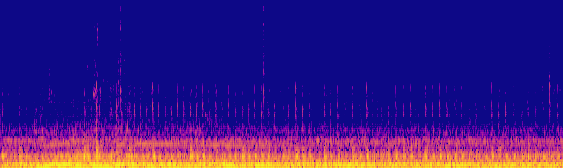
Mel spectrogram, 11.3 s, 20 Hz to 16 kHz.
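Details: Triumph Spitfire 1500 at idle: steady, evenly spaced ticking knock locked to engine speed, light rhythmic tapping; engine knocking noise of unknown source, owner asking for help.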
